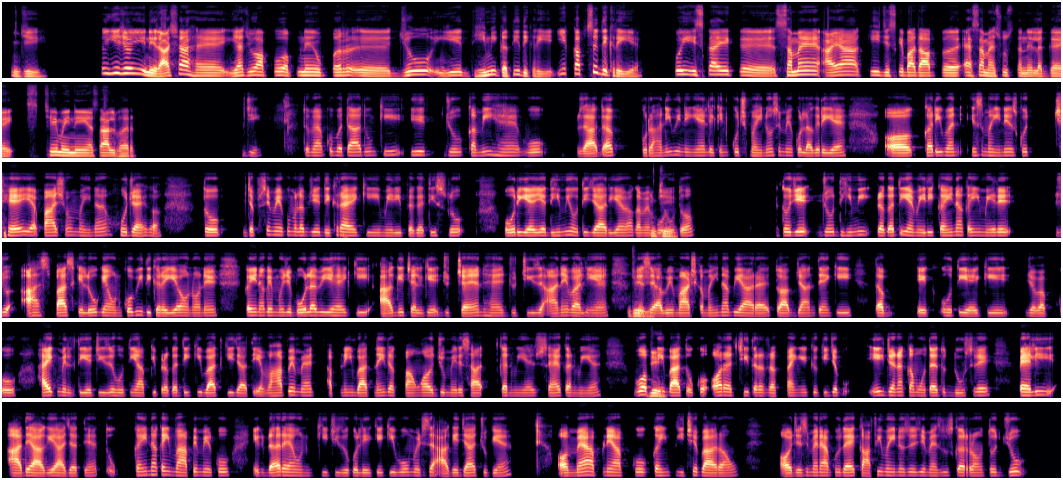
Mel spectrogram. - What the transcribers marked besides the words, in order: in English: "स्लो"; in English: "हाइक"
- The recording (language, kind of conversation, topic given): Hindi, advice, जब प्रगति धीमी हो या दिखाई न दे और निराशा हो, तो मैं क्या करूँ?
